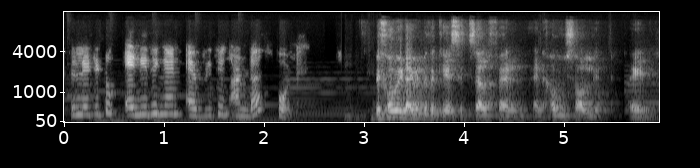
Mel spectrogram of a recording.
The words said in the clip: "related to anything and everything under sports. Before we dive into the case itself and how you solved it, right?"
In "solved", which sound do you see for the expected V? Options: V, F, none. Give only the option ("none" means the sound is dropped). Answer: none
